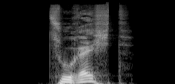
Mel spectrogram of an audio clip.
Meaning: 1. Adverbial and separable verbal prefix indicating an improvement or a correction 2. Adverbial and separable verbal prefix indicating putting something into desired place or shape
- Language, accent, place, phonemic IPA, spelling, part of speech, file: German, Germany, Berlin, /t͡suːˈʁɛçt/, zurecht-, prefix, De-zurecht-.ogg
